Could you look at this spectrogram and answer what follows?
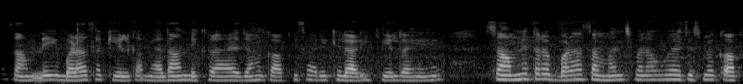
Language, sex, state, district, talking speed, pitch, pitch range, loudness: Hindi, female, Maharashtra, Sindhudurg, 215 wpm, 205 Hz, 190-220 Hz, -29 LUFS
